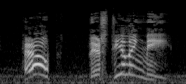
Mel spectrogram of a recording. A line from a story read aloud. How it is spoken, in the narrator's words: screeched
